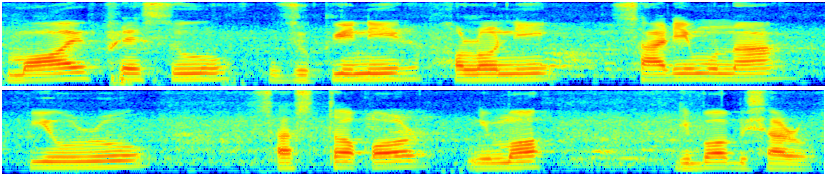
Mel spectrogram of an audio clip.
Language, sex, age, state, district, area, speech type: Assamese, male, 18-30, Assam, Nagaon, rural, read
